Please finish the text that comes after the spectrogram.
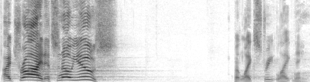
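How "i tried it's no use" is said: loud, high, startled yell; startled shout. Acted. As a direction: cry out in sudden fright. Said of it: "startled, said".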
